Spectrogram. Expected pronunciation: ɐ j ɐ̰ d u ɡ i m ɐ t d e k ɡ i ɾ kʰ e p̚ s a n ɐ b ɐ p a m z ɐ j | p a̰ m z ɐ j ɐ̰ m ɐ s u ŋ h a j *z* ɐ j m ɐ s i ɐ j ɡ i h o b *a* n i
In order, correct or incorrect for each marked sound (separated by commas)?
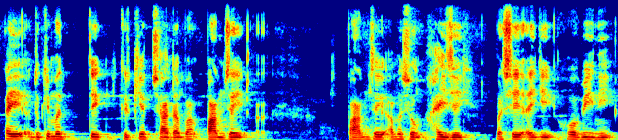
correct, incorrect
